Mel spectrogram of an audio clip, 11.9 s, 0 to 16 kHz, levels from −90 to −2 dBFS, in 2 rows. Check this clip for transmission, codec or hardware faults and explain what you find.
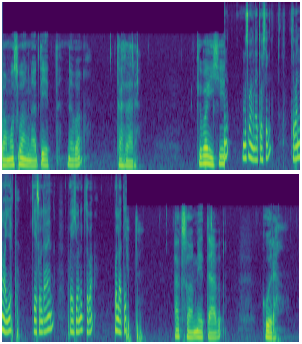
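One fault stands out: a wrong sample rate from 4.44 to 8.44 s. Through that stretch the speech suddenly sounds squeaky and rushed, running at twice normal speed and a full octave, 12 semitones, higher. Speed and pitch rise together because the samples are being clocked out faster than they were captured, with no rate conversion in between. A doubling like this fits audio recorded at 16 kHz being played back as if it were 32 kHz.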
